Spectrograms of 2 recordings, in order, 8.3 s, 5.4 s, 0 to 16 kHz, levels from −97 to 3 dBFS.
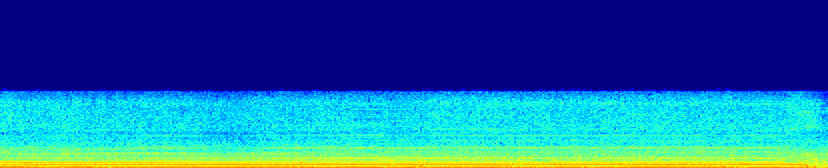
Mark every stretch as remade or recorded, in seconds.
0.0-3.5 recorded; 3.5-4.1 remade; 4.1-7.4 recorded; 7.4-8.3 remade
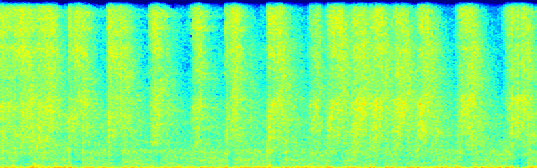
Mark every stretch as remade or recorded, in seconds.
0.0-2.5 remade; 2.5-5.0 recorded; 5.0-5.4 remade

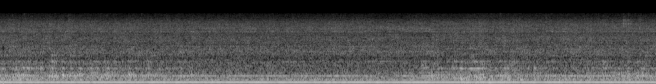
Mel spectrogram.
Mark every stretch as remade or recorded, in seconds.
0.0-3.7 recorded; 3.7-4.9 remade; 4.9-6.6 recorded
